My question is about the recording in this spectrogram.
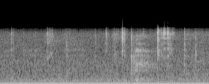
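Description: Sharp clicks and knocks from a sewer inspection camera and its push cable being worked in a drain pipe. The loudest is a single click about halfway through, followed by a quick cluster of clicks about a second later.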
